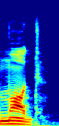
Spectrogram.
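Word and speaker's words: مد: তারপর আমরা শুনতাম আগে কি মা আমরা আগে শুনতাম মদ মদ শুনতাম কিন্তু শব্দটা মদ হবে না শব্দটা হবে কি মাদ তারপর আবার আগে শুনতাম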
